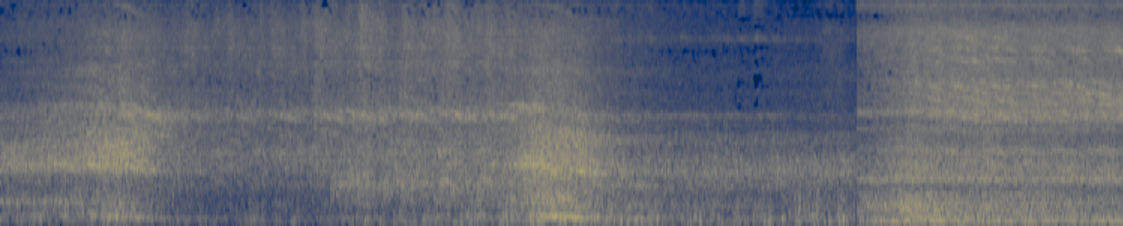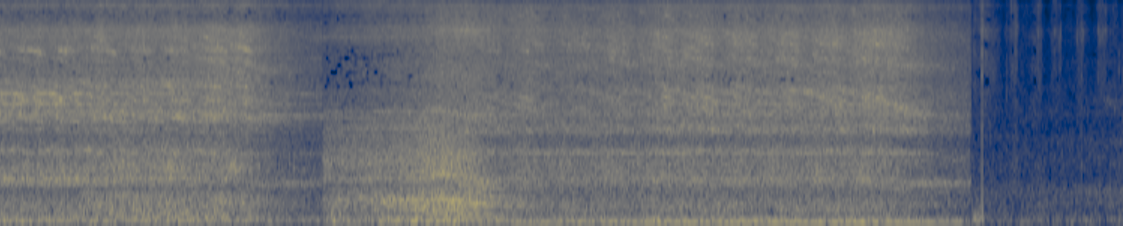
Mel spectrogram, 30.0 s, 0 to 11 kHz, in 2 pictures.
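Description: An HST with Class 43 diesel power cars passes at speed; its rumble and rail noise swell twice. About eleven seconds in, the sound jumps to the steady running noise of a Thameslink Class 700 electric unit passing close alongside the platform, which cuts off suddenly near the end.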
